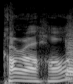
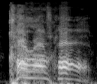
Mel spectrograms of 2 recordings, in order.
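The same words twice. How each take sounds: First: The name is said softly and tentatively. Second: The name is said harshly, like a curse.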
